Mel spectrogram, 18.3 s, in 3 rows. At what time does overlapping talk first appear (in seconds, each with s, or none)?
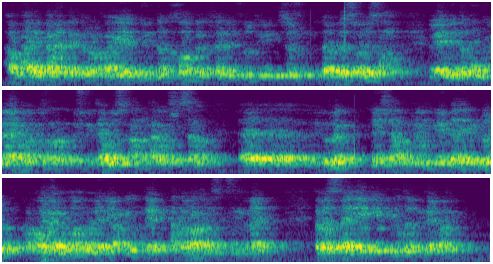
none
